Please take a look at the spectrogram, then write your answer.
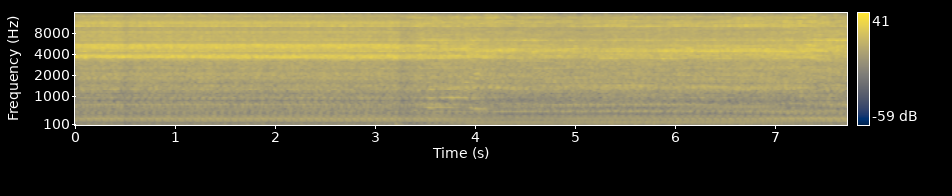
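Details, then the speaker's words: Lifted Civic project car, OBD1 D16Z6 with OBD2B conversion, first start after rewiring: engine catches and settles into a steady, even idle with a regular beat and no knocks or misses; runs clean. "Now that I know it, that everything works and it'll run, now I can button everything up."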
